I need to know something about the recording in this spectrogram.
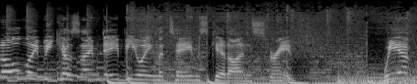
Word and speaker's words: Thames: pronounce english river moniker everybody in the united states calls it the thames river so i i'm just gonna go with that i know ben says tim's but ben says a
